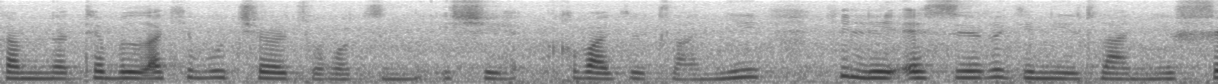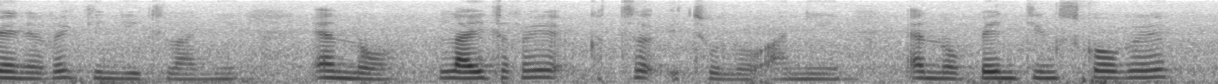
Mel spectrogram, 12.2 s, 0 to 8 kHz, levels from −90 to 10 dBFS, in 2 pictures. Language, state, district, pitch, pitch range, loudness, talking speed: Sumi, Nagaland, Dimapur, 220 Hz, 200-235 Hz, -22 LUFS, 155 wpm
